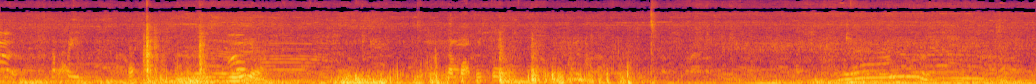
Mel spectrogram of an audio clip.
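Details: Cattle being unloaded from a swaying truck; a low, drawn-out moo rises and falls near the end, amid heavy clattering, thumps and human voices throughout.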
